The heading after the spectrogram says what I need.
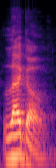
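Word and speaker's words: λέγω: Lego. Le-go, right? 2 vowels, 2 syllables.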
